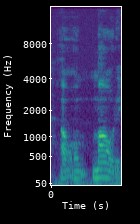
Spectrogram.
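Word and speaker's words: Māori: school that was predominantly Maori Maori if you pronounce it correctly but again it was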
